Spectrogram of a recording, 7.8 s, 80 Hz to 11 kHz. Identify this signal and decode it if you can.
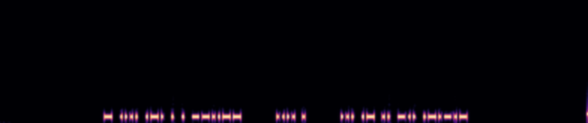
Morse code, heard as a keyed tone, about 36 wpm, 700 Hz. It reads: THREE, HE SAID.
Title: 2x Word-Spacing - Sentences from Top 200 Words - 35wpm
